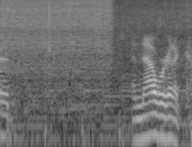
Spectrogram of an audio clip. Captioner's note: sizzling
